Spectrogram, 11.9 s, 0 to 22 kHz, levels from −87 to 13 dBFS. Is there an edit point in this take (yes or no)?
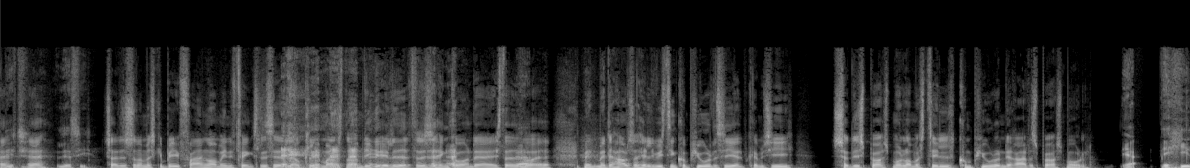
no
